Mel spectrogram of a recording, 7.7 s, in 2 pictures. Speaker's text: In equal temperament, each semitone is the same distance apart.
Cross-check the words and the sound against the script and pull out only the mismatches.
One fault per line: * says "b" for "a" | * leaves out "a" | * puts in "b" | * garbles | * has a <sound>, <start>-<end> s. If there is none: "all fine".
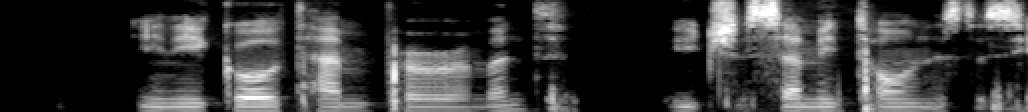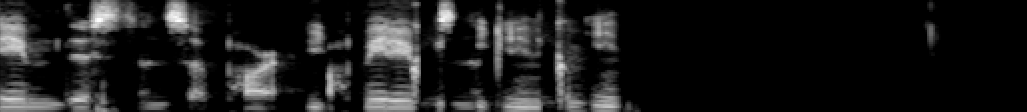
* garbles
